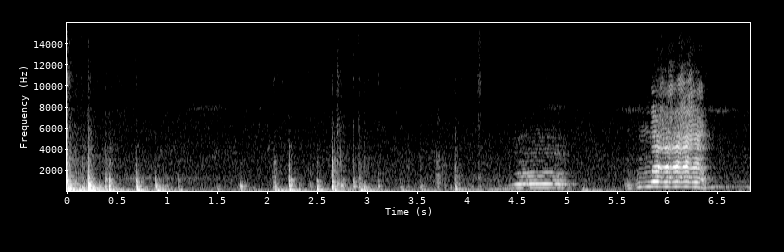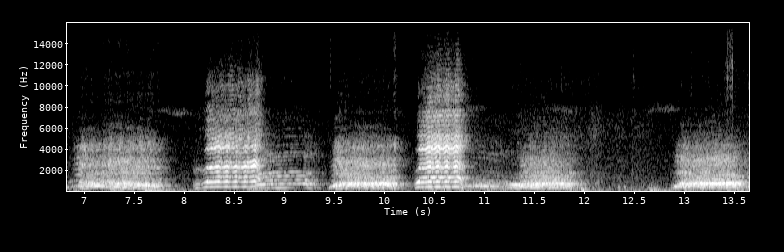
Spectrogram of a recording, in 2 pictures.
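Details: Goat kids at a handmade goat farm in Japan, the offspring of Koharu and Okayu playing in two teams in the exercise yard, June 13, 2023; a run of wavering, harmonic bleats after early knocks and rustling.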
